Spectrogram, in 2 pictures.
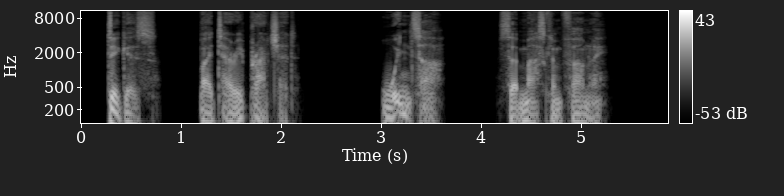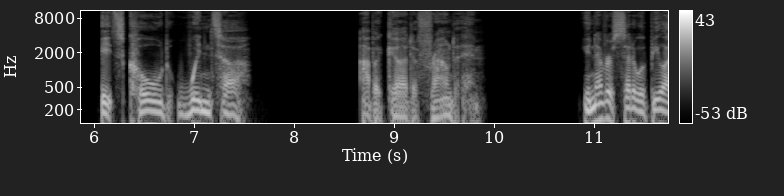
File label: Audiobook; Diggers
